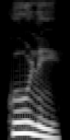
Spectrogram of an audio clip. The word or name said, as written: ಗೋಳೆ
